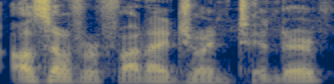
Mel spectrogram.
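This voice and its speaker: Young man, podcast co-host, low voice, unhurried, profane and sarcastic banter. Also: a little mellow. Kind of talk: crude casual banter.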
